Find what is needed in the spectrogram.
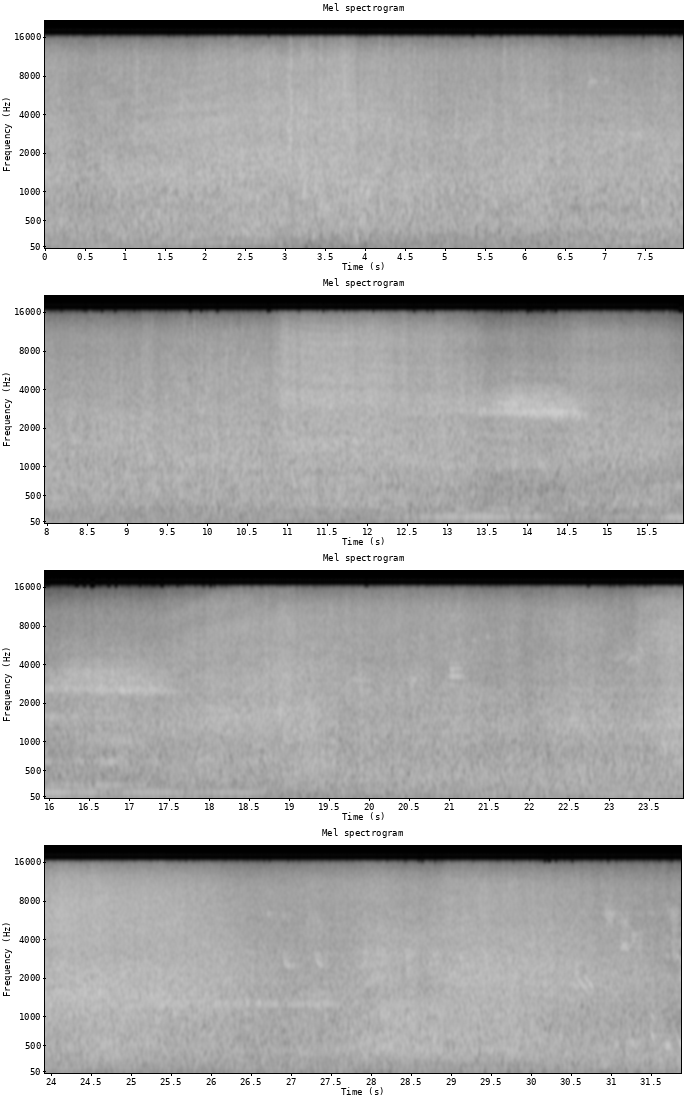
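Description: Surf washing onto a sandy beach, a steady rush of water with wind on the microphone.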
